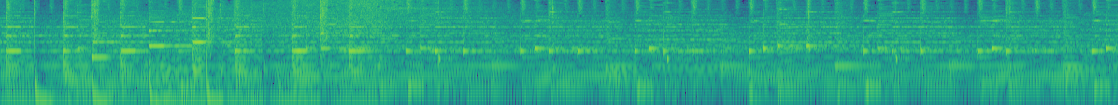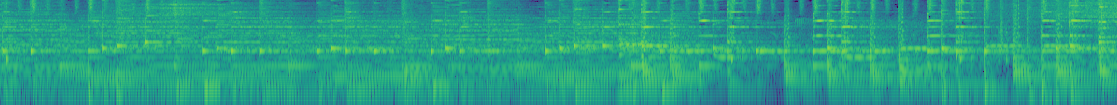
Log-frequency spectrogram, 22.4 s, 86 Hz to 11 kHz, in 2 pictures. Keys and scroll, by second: 1.0 ctrl+t, 1.2 ctrl+t, 19.9 space.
